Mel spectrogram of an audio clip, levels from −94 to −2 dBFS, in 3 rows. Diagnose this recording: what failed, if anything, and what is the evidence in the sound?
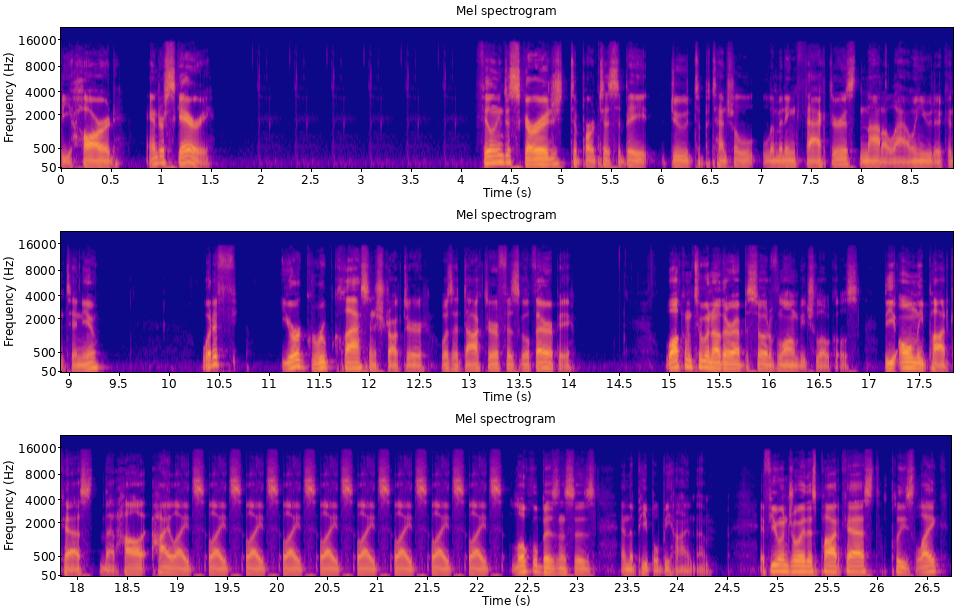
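A 0.37 s slice of speech stutters at 2.23–4.09 s and 19.32–22.29 s, before "local businesses and the". This is a system hang loop: the driver froze while the hardware replayed a ring buffer that fits 16384 samples.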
